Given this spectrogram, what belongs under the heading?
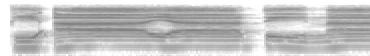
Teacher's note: alif fathah berdiri ya fathah berdiri nun fathah alif ini semuanya mad thobi'i masing-masing Dibaca panjang dua harakat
